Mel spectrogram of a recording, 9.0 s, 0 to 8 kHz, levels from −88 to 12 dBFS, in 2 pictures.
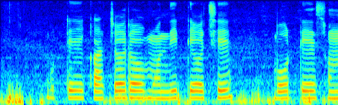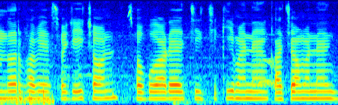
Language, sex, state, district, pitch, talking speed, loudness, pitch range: Odia, male, Odisha, Sambalpur, 195 Hz, 105 wpm, -18 LUFS, 190-205 Hz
